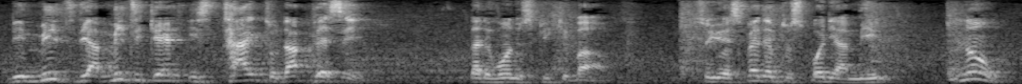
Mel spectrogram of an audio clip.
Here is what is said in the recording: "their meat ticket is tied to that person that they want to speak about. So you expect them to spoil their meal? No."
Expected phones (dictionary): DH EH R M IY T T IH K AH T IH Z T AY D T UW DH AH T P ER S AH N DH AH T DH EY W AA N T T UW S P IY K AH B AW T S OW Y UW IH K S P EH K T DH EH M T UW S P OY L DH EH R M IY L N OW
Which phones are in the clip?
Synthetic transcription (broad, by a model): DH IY M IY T T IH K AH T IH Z T AY D T UW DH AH T P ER S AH N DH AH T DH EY W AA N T T UW S P IY K AH B AW T S OW Y UW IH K S P EH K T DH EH M T UW S P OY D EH M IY N N OW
